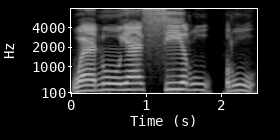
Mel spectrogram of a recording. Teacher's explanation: ketika teman-teman melafalkan huruf ro berharokat dhammah, maka pastikan dia muncung dan dibaca dengan keadaan yang tebal. Bukan dibaca cuma sekedar wa nuyassiru.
